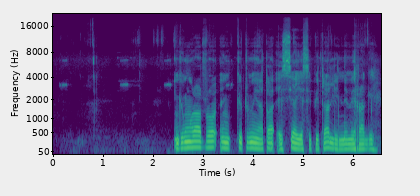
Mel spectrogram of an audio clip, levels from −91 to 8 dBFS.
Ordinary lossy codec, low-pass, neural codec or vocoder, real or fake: none; 19.8 kHz; vocoder, 44.1 kHz, 128 mel bands every 512 samples, BigVGAN v2; fake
